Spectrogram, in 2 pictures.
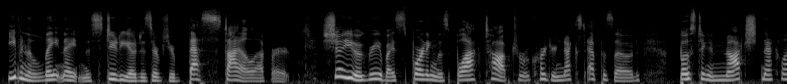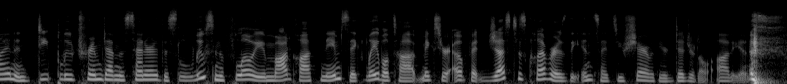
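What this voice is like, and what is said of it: Mock retail ad-copy voice. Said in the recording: “put on my ModCloth voice.”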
